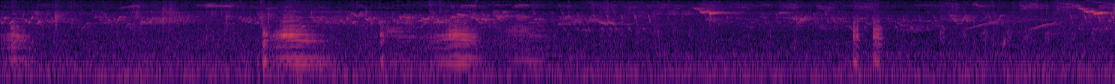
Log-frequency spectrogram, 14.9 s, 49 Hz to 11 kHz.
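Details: Wild American bullfrog in a pond, calling during mating, territory and fighting. Deep, harmonic, drawn-out croaks sound near 4 and 6 seconds, with a softer one after. Faint high bird chirps can be heard over a steady background hiss.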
